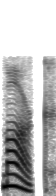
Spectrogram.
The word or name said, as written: mark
